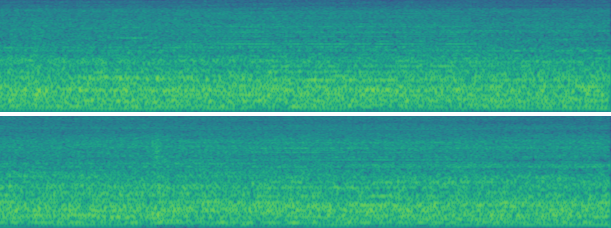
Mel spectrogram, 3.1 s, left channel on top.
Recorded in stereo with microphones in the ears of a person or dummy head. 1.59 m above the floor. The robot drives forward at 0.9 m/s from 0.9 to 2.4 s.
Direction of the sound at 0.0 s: 55° right (ahead or behind).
